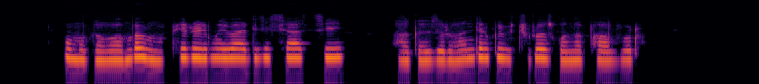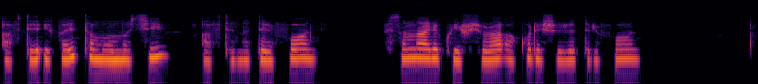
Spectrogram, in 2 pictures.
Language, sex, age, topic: Kinyarwanda, female, 18-24, finance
